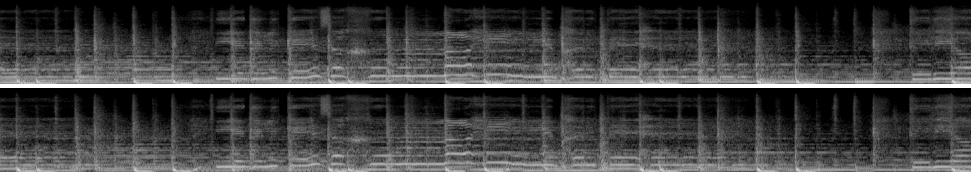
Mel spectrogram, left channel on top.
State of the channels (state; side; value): normal; both; correlation 0.55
